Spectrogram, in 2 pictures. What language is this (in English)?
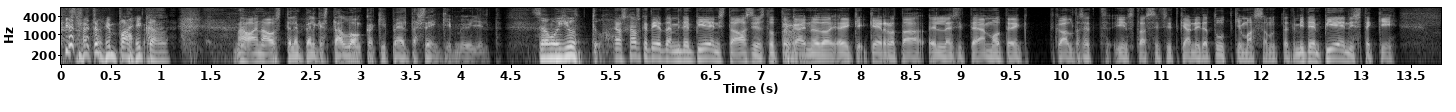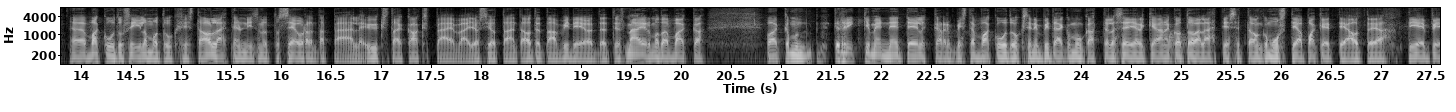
Finnish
